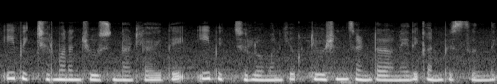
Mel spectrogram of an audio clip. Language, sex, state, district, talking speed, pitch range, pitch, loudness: Telugu, female, Andhra Pradesh, Srikakulam, 155 wpm, 205-240 Hz, 220 Hz, -13 LUFS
